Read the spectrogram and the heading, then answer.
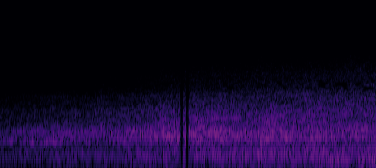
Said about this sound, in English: Those are massive explosions seen from far, and we hear maybe a jet or something that may have dropped this bomb.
